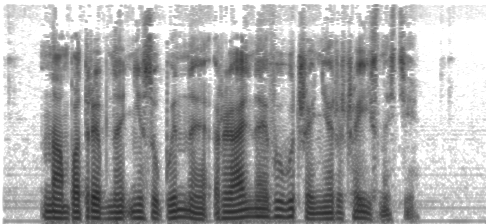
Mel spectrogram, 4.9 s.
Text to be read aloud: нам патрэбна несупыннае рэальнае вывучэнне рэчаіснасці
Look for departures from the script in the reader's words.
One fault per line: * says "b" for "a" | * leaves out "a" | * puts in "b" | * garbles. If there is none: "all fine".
all fine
